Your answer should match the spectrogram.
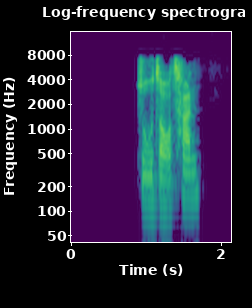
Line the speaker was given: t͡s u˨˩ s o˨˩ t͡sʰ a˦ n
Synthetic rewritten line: t͡s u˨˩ t͡s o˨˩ t͡sʰ a˦ n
